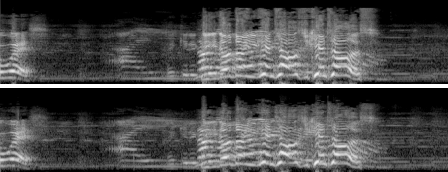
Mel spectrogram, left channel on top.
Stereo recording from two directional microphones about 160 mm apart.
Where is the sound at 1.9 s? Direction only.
5° left (ahead or behind).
